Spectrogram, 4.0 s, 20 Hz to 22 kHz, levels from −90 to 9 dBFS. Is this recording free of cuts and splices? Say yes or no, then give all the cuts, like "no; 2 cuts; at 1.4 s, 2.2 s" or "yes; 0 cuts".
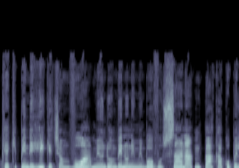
yes; 0 cuts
